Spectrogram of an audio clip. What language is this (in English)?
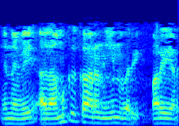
Tamil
